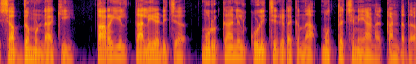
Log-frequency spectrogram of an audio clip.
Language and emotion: Malayalam, neutral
